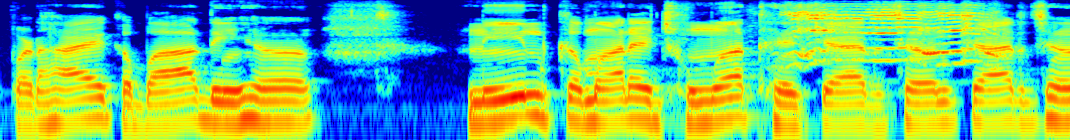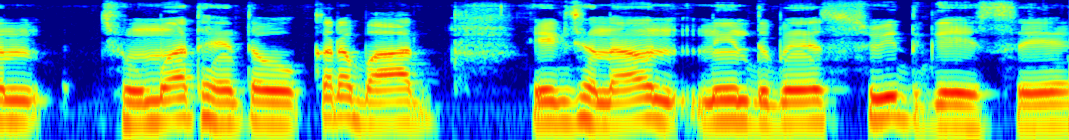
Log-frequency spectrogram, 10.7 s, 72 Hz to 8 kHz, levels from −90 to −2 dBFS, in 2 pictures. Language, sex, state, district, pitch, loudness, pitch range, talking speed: Chhattisgarhi, male, Chhattisgarh, Sarguja, 130 Hz, -19 LUFS, 125-140 Hz, 140 wpm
